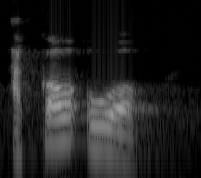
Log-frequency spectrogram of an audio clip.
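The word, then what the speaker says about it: ἀκούω: Se traduce anuncio y se desprende, se traduce anuncio y se desprende de acouo, acouo, A-K-O-U-O, acouo, acento en la U, dos puntos.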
